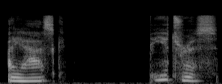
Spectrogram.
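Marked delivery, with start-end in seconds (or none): 1.5-2.2 hushed, breathy whisper of a name; urgent hushed whisper; quiet warning. A narrator's reading. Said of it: "Caleb says quietly".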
